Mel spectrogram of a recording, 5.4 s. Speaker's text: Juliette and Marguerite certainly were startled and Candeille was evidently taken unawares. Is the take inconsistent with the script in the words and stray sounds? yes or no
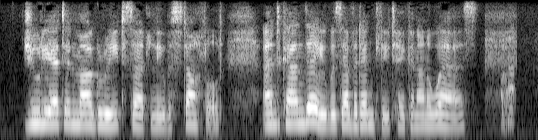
yes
